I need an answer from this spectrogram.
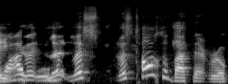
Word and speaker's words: Kuasi: But my name is Quasi, like Kuasi. Like, at least say it right when you're addressing me.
